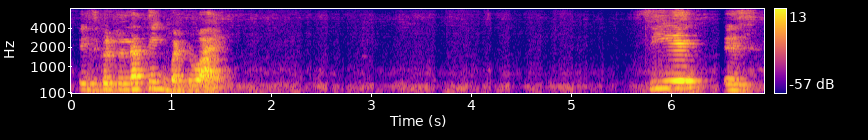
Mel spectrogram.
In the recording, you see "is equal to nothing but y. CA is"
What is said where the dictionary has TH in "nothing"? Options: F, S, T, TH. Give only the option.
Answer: T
